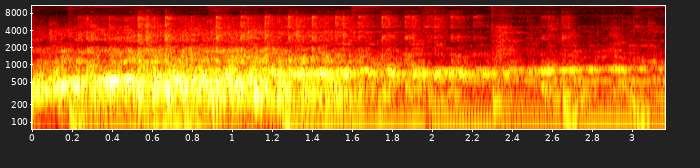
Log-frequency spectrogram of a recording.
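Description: A sewing machine stitching quilt pieces runs in short, rapid mechanical bursts with brief pauses between them, quiet and close with a faint steady hum behind.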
